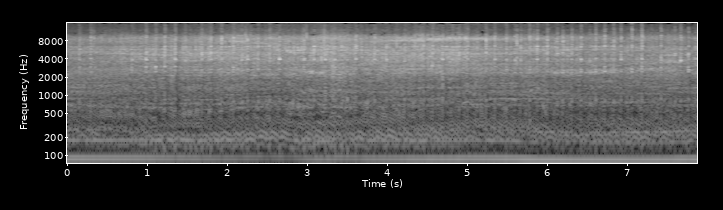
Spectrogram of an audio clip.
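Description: A chainsaw idles close by.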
